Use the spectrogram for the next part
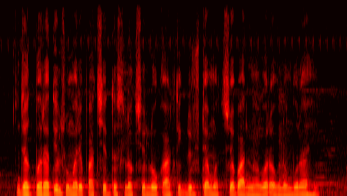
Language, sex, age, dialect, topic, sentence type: Marathi, male, 31-35, Northern Konkan, agriculture, statement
